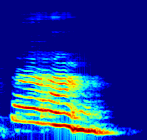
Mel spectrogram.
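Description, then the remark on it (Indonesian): A voice imitates a creaking old door: one drawn-out, strained vocal tone about a second long, sliding downward in pitch and breaking into a raspy creak at the end. “suara eh, pintu tua yang ketutup”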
